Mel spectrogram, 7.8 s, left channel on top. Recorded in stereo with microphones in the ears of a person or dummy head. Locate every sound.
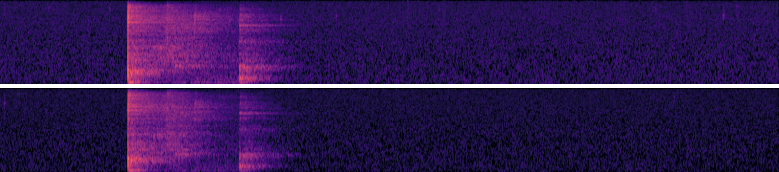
1.3 s a splash: 15° left (ahead or behind), 0.7 m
